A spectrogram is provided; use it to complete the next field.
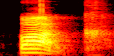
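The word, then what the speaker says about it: park: হ ফার পি এ আর কে কি হবে পার্ক তারপরে স্টার ফম এফ এ আর এম ফারম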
